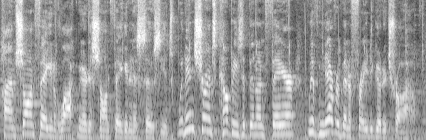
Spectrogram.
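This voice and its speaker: Man, lawyer ad read, confident, lively pitch. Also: fast, music in the background. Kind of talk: read radio advertisement.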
